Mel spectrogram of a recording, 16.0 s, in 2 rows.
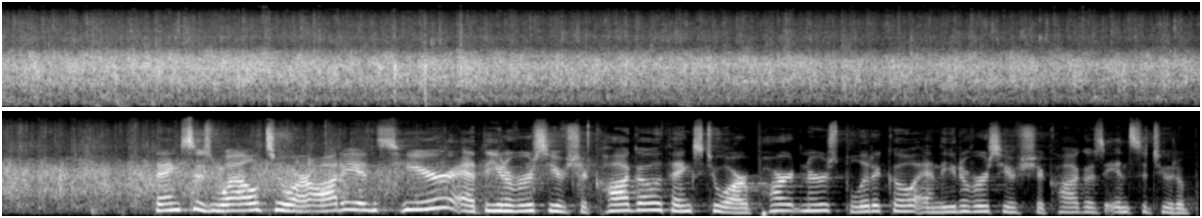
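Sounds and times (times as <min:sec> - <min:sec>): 
round of applause: 0:00.0 - 0:11.2
speech: 0:09.0 - 0:15.9.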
